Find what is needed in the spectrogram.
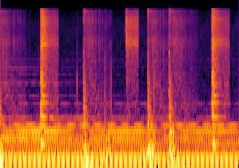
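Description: Electronic music: a sustained low bass drone under a steady beat of percussive hits, a little over two a second.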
